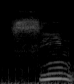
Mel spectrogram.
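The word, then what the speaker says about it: سين: next letter is seen seen is pronounced when the tip of our tongue goes close to the upper top front teeth seen just like the same place is foreseen seen but it gives a little whistle sound seen Xin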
